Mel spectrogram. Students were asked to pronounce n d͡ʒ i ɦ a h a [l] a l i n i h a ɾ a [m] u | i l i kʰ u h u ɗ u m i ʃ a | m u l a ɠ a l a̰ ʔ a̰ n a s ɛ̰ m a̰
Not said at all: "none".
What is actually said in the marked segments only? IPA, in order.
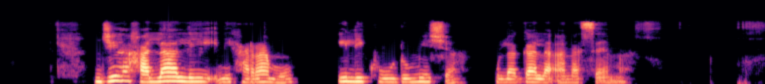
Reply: l, m

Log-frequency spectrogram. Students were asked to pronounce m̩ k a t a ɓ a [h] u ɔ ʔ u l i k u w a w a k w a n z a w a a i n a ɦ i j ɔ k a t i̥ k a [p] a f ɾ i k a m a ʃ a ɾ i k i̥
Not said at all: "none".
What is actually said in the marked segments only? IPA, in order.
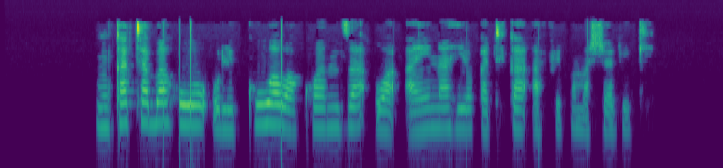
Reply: h, ʔ

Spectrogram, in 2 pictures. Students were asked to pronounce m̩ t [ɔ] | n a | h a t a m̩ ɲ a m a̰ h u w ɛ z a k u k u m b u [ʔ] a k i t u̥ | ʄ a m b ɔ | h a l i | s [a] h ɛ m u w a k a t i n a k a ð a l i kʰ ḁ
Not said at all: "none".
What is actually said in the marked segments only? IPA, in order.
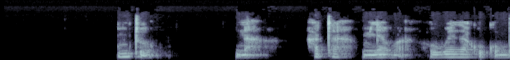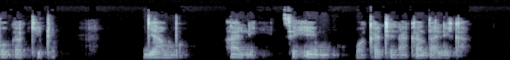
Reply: u, k, ɛ

